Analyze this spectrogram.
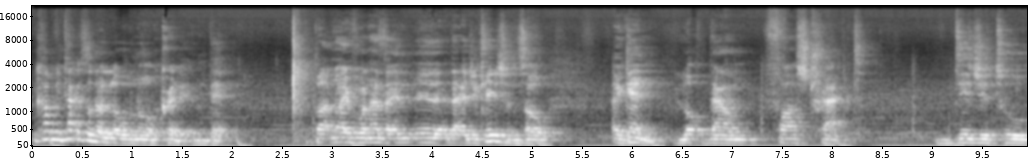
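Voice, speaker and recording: Over noticeable background noise, a man with a London accent speaks at a moderate pace and medium pitch, his pitch swinging very widely. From South West London. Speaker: entrepreneur. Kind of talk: interview answer.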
